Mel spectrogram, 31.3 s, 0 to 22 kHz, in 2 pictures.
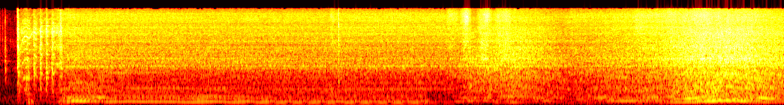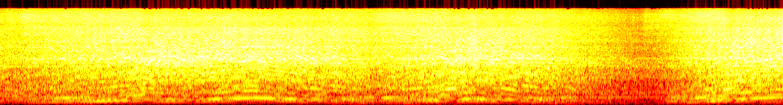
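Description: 2014 Ford Mustang engine fitted with an aftermarket cold air intake starting with a sudden flare, then idling steadily. About nine seconds in it is revved several times, each rev rising and falling in pitch over a couple of seconds.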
